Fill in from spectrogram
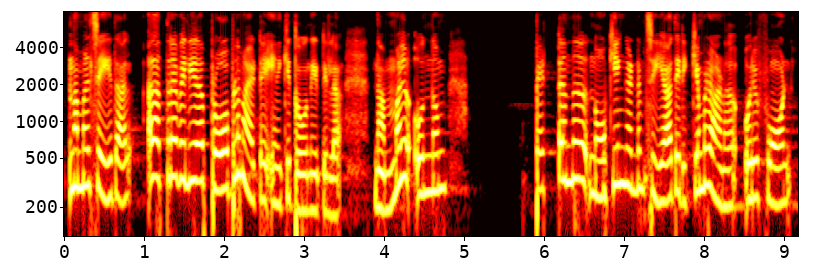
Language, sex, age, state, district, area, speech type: Malayalam, female, 18-30, Kerala, Thrissur, rural, spontaneous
